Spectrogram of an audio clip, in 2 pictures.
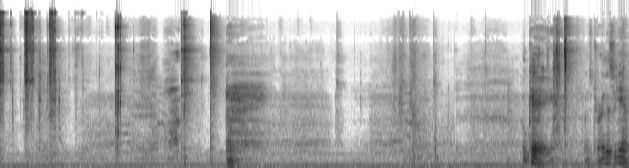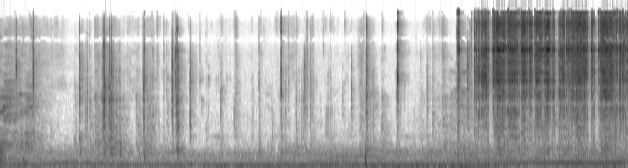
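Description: Metal tools clink and tap against an engine.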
